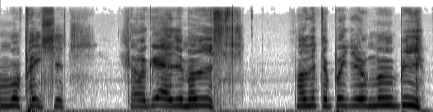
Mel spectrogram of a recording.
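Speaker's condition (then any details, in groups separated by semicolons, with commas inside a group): Cerebral palsy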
